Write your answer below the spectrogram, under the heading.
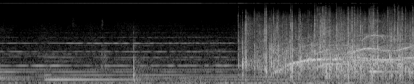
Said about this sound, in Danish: Og de klapper alle sammen.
